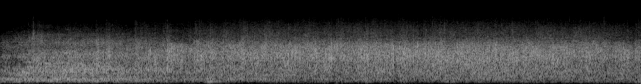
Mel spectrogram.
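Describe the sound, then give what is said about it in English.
Sustained applause honoring Ryan, which Donald Trump said broke a record, a dense steady roar of many hands clapping at an even, loud level throughout, with no voices standing out. “Now, the record that he broke, apparently, was he got, according to Donald Trump, a large applause.”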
